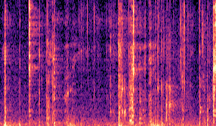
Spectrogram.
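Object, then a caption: Bar of soap cut with a metal blade. A metal utility knife blade shaves and carves curls from a solid pale green bar of soap held in the hand while the piece is broken apart. The result is a rapid run of crisp, bright crackling scrapes and sharp snaps that stop almost instantly, with a louder crunch at the very end.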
